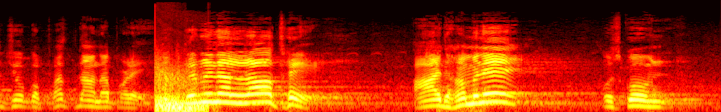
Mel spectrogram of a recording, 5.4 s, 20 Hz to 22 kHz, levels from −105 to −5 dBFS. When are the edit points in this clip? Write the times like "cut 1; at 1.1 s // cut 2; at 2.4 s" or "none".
cut 1; at 1.2 s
